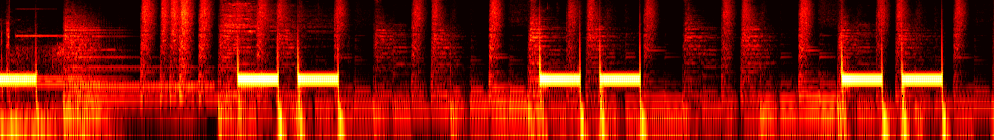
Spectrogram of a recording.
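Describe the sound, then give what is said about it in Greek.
A phone line rings out on an outgoing wake-up call: steady double-pulse ringback tones repeat three times at even intervals, with no answer, over a soft music bed. “Τον Ηλία από την Ειρήνη έχουμε να πάρουμε τηλέφωνο.”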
